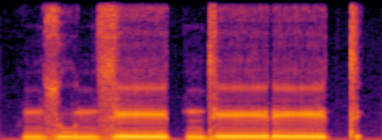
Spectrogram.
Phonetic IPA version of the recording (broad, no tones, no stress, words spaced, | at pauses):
nzunzeːtndeː ɾet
